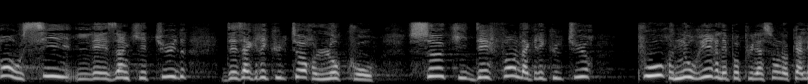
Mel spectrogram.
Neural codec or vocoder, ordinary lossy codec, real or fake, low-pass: none; none; real; 7.2 kHz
